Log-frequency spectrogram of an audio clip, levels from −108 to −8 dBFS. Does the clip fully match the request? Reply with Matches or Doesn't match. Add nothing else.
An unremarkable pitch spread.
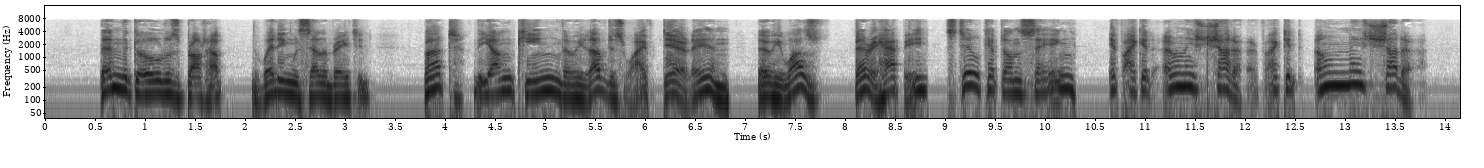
Doesn't match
